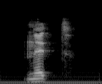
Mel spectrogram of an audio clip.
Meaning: feminine singular of net
- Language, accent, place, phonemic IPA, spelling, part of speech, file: French, France, Lyon, /nɛt/, nette, adjective, LL-Q150 (fra)-nette.wav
